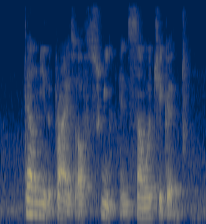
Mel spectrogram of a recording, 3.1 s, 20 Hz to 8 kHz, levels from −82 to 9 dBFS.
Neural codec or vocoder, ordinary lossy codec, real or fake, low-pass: none; none; real; 7.2 kHz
